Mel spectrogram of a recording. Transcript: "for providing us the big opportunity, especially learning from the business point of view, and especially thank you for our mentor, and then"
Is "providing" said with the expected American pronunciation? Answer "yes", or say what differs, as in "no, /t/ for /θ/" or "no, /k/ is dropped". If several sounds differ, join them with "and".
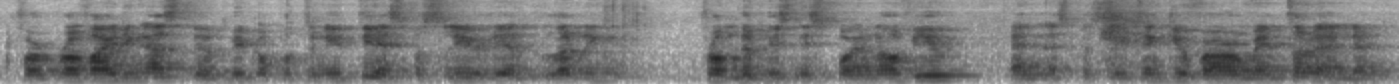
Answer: yes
